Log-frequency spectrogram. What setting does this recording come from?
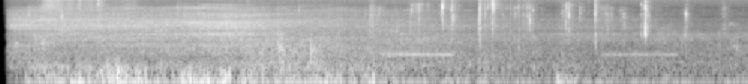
residential area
